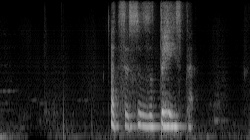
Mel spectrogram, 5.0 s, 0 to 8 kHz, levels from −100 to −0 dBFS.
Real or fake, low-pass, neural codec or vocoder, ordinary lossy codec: fake; none; codec, 16 kHz, 0.5 kbps, X-Codec, HuBERT features, trained on balanced general audio; none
